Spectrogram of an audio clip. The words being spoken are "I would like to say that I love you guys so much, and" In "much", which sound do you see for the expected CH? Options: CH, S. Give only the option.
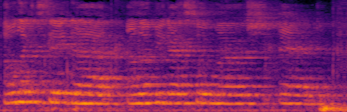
CH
